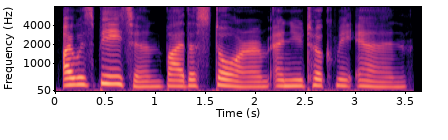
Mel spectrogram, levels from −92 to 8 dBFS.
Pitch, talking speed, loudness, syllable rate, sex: 200 Hz, 180 wpm, -18 LUFS, 3.5 syllables/s, female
